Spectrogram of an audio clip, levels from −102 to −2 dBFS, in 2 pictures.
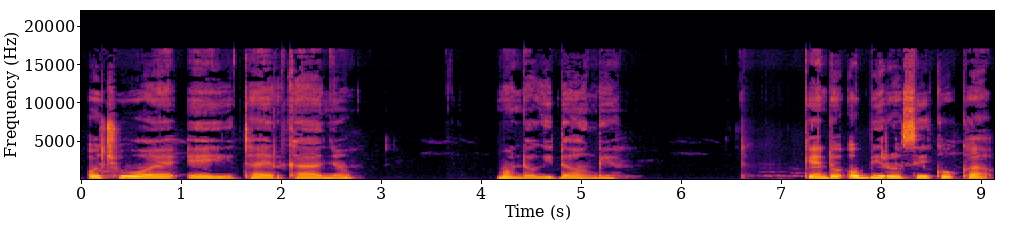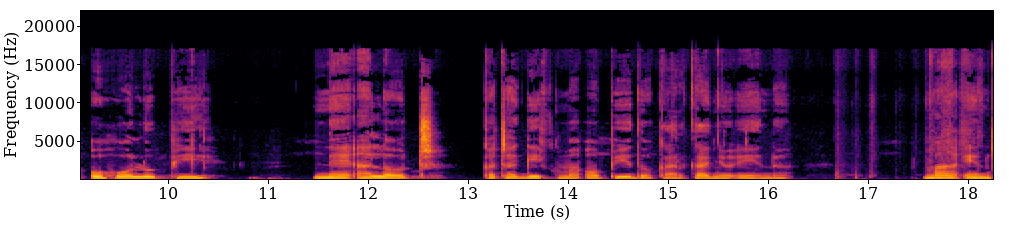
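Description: No technical faults detected.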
